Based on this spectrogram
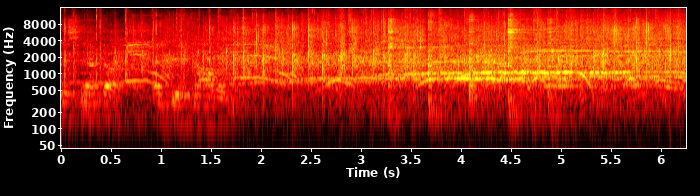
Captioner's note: audience applauding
